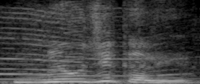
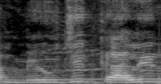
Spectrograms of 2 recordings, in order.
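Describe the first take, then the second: First: म्यूजिकली as myu-ji-kuh-lee, short reduced vowel; correct pronunciation. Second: म्यूजिकली misread as myu-ji-KAA-lee, long aa; wrong pronunciation. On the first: Teacher modelling the rule for students, म्यूजिकली with short "kuh-lee". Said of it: "इसको पढ़ना है". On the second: Teacher showing students the misreading, म्यूजिकली with long "kaa-lee". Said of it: "नहीं पढ़ना है". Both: Shown as a demonstration.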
